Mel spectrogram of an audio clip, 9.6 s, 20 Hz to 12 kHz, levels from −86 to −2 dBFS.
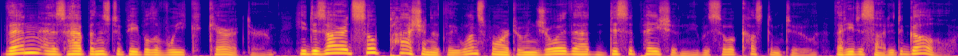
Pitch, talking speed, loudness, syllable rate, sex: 145 Hz, 175 wpm, -19 LUFS, 5.2 syllables/s, male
